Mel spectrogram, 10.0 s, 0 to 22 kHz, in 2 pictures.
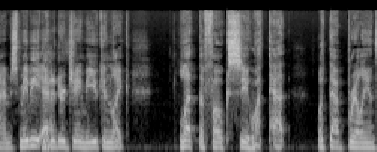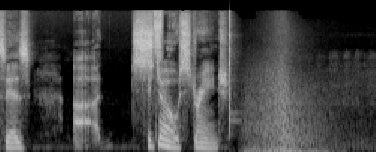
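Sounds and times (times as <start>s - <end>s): whoosh sound effect: 8.1s - 10.0s.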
